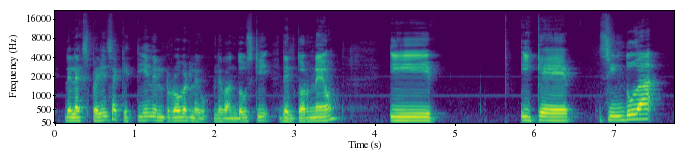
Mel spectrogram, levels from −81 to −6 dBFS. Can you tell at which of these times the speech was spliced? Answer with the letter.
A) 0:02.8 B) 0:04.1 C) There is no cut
A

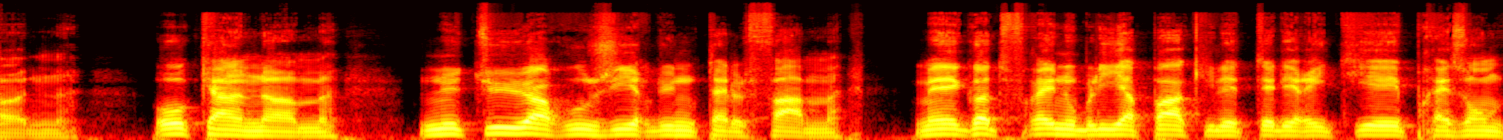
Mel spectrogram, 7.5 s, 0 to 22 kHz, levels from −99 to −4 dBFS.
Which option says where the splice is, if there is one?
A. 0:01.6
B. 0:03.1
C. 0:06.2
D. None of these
D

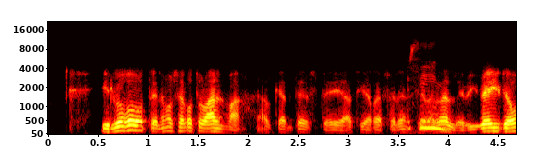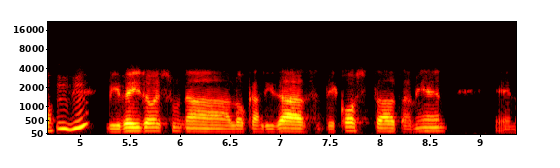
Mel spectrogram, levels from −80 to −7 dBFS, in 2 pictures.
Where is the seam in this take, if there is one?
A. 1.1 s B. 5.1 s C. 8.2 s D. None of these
B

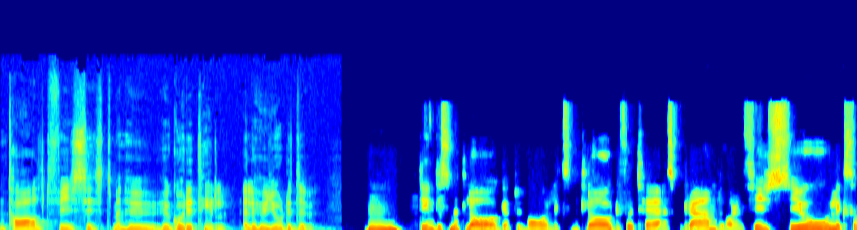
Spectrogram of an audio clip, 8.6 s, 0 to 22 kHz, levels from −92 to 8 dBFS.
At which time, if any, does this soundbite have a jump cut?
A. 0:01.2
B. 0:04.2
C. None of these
B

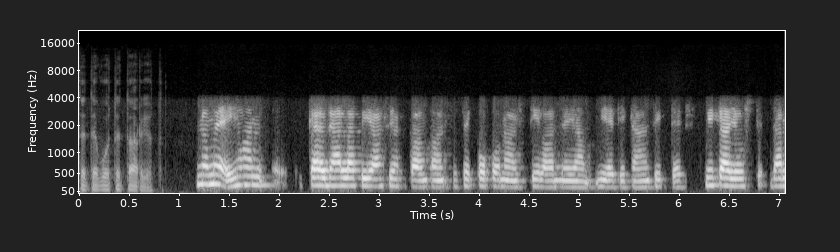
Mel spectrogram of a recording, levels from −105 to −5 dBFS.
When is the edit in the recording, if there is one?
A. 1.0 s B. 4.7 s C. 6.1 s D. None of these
C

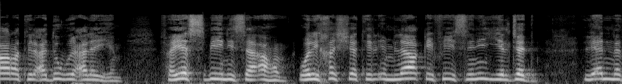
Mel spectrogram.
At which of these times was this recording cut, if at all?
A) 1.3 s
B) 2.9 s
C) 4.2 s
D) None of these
B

